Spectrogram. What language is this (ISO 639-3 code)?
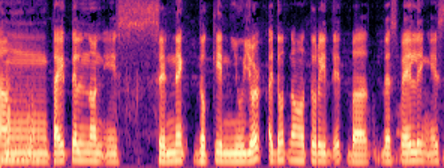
fil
